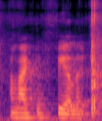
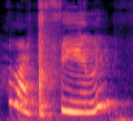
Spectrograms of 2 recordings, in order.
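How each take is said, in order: First: Said in the usual way. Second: High, loud, put-on voice on I like to feel it; playful silly voice on I like to feel it; odd put-on voice. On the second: Shown as a demonstration. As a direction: say it in a strange high breathy-sounding put-on voice. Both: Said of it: "Why am I saying it like that".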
